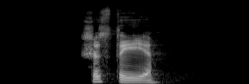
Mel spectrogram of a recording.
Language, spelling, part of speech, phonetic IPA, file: Russian, шестые, noun, [ʂɨˈstɨje], Ru-шестые.ogg
- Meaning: nominative/accusative plural of шеста́я (šestája)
